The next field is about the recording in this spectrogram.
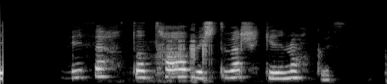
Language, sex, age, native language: Icelandic, female, 10, Icelandic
